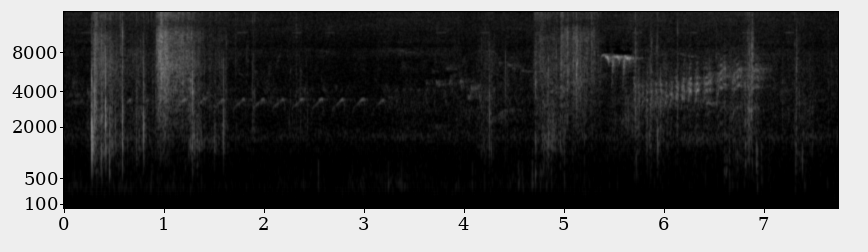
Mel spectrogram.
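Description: Footsteps, several sharp ones in the first second and a half and more from about four and a half to seven seconds in. Between them a bird sings a quick run of about ten short, evenly repeated high notes.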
